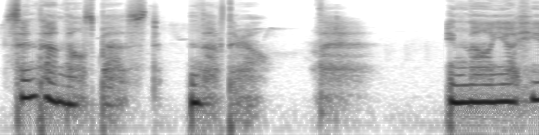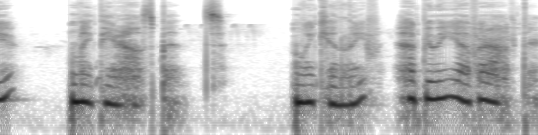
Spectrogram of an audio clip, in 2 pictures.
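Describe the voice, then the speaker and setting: A woman voicing a bubbly, lovestruck young female snow spirit in a soft, breathy ASMR roleplay whisper, coy and rambling. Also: high voice, fairly even intonation, unhurried, pauses often. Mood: delighted, doting.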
